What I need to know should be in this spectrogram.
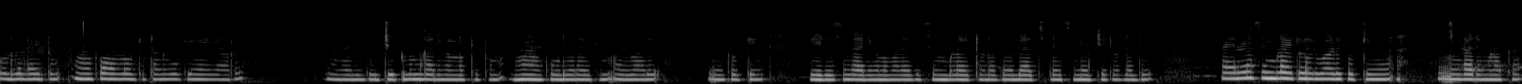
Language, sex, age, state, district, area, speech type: Malayalam, female, 45-60, Kerala, Kozhikode, urban, spontaneous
